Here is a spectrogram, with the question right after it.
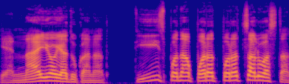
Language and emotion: Goan Konkani, disgusted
